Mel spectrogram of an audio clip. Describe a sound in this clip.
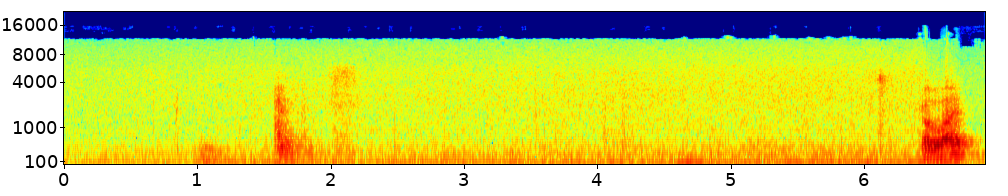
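A second man answers calmly.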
